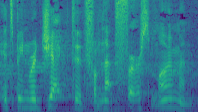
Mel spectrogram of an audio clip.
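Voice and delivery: ordinary talk, nothing marked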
